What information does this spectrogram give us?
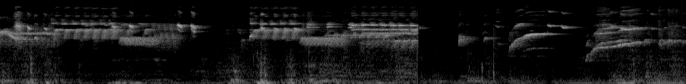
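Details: European goldfinch during breeding, a mutation pair of a eumo male and a pied female: fast, liquid twitter of tinkling and buzzy notes with bright upward-sweeping slurs toward the end, with brief pauses between phrases.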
